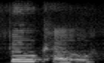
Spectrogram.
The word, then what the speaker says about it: Foucault: He's French, so his name might look a little funny, but it's just Foucault.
